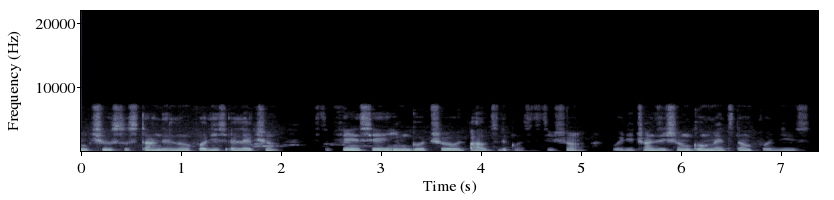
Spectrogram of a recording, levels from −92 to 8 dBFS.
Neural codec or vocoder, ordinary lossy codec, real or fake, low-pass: none; none; real; 7.2 kHz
